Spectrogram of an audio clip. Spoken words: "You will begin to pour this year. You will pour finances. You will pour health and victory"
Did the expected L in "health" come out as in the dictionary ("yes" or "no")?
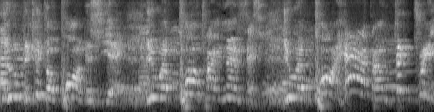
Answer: no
